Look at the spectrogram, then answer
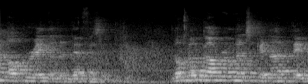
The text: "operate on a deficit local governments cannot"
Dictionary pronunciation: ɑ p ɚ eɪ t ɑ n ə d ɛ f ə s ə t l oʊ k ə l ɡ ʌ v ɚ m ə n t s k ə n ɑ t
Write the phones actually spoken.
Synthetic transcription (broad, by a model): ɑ p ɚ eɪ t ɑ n ə d ɛ f ə s ə t l oʊ k ə l ɡ ʌ v ɚ m ə n t s k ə n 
